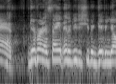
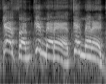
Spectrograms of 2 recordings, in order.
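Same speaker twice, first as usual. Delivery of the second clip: egging on; 7 semitones higher than usual. Real, not acted. Egging Sutton on in fight.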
